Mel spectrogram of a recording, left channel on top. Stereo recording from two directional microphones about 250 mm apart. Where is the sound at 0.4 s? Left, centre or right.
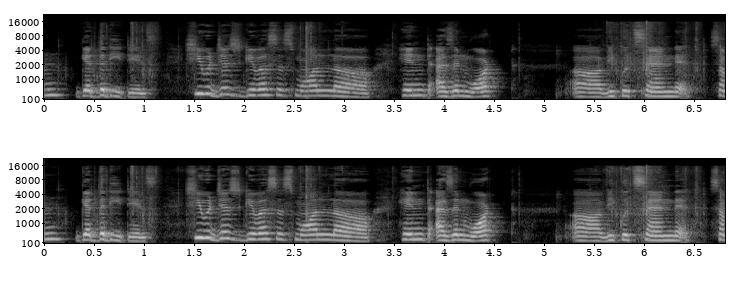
Right.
